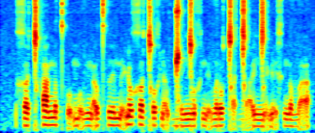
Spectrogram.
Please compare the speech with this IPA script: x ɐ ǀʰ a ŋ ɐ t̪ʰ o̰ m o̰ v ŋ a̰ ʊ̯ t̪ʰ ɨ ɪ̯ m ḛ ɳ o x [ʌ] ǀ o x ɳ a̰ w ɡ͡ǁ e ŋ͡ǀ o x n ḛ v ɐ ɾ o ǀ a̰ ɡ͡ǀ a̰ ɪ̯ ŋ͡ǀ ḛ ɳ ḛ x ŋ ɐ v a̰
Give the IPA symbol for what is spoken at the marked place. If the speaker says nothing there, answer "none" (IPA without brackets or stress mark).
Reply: ʌ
